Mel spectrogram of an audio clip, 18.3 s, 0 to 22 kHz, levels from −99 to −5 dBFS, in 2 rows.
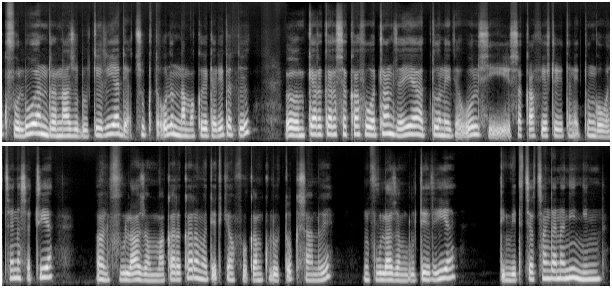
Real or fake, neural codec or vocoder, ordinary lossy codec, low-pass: fake; autoencoder, 48 kHz, 128 numbers a frame, DAC-VAE, trained on Japanese speech; none; none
